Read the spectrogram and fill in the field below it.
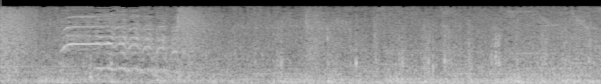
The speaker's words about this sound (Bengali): আগন্তুক তার ঘোড়ার গাড়ি ছুটিয়ে চলে যেতে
